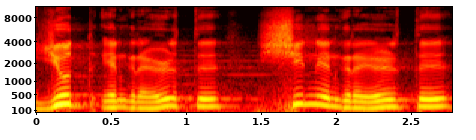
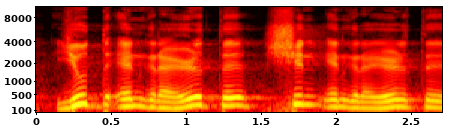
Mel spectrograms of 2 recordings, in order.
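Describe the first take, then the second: No difference in how they are said.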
